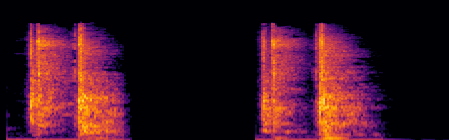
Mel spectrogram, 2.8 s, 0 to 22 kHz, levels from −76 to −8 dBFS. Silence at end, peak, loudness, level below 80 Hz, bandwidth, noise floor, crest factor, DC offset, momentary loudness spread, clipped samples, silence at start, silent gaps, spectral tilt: 0.5 s; 0 dBFS; -16 LUFS; -40 dBFS; 12 kHz; -51 dBFS; 20 dB; 0.5%; 16 LU; under 0.1%; 0.2 s; 0.88-1.56 s; -0.5 dB/octave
